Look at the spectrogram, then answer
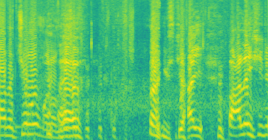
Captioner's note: laughing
